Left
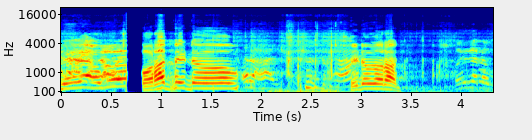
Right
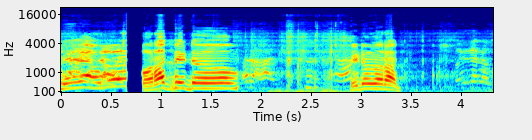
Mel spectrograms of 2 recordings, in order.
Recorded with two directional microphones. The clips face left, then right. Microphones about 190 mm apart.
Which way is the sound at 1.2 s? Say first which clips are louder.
Right 4 dB; 25° right (ahead or behind).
